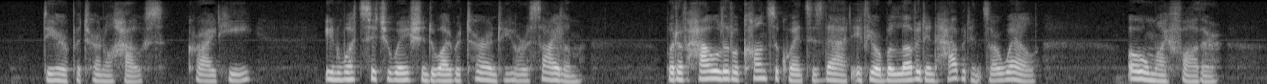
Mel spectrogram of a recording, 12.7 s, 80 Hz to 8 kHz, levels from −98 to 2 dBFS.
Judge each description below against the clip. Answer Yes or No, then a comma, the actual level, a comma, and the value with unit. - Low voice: No, medium, 180 Hz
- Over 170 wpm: No, average, 150 wpm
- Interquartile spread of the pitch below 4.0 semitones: Yes, average, 3.2 semitones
